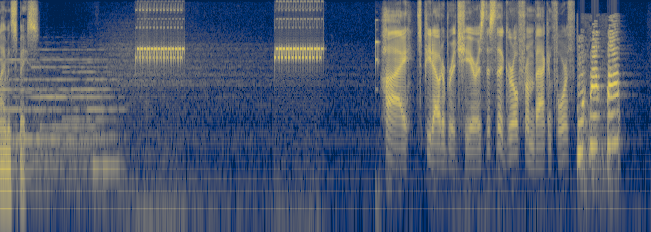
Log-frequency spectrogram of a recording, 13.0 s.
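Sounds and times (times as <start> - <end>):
music: 0.0 - 2.7
telephone ringing: 2.7 - 3.8, 5.5 - 6.6.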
